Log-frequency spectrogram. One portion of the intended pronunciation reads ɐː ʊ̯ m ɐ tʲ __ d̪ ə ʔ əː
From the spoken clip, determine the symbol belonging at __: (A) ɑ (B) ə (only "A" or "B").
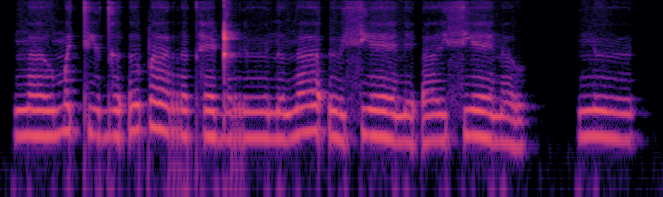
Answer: B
